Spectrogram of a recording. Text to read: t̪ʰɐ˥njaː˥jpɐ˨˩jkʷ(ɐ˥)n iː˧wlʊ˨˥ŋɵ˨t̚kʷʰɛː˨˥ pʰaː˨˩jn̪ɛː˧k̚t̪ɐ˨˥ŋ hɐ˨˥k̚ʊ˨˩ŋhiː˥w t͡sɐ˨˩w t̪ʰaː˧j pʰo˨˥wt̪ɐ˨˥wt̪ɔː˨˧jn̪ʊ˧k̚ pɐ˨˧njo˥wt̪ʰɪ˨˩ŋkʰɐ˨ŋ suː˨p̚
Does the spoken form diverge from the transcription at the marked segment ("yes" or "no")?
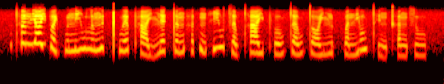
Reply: yes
